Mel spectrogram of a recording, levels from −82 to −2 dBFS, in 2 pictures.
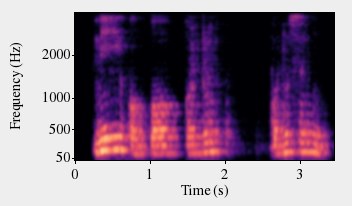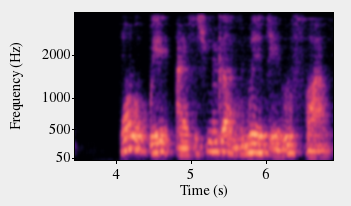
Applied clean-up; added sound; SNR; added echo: neural mask model DeepFilterNet 3.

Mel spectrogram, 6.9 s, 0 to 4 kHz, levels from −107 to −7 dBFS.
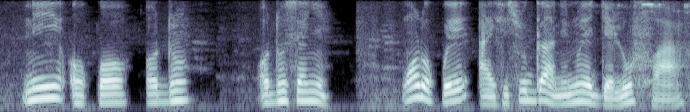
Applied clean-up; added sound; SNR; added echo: none; none; none; none.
